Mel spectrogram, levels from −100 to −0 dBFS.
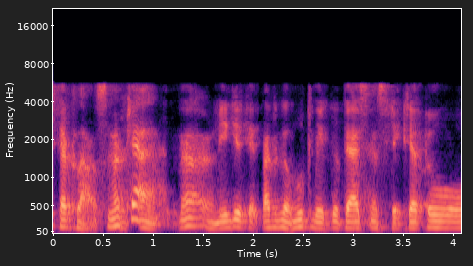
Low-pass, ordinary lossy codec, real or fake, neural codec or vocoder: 5.4 kHz; AAC, 32 kbps; fake; codec, 16 kHz, 1 kbps, FreqCodec, larger model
